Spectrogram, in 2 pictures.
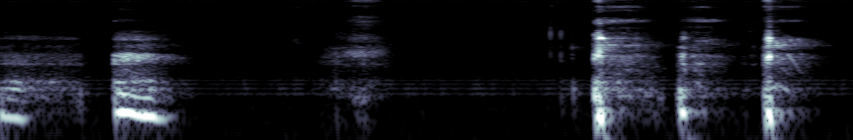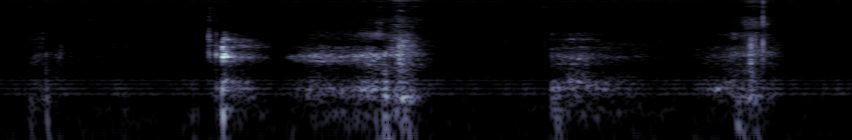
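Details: Person sick with a cold, coughing and sneezing: a run of about ten harsh coughs and sneezes in a small room, with sniffles between them.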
